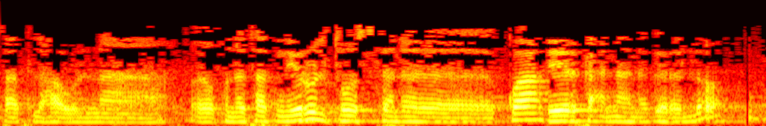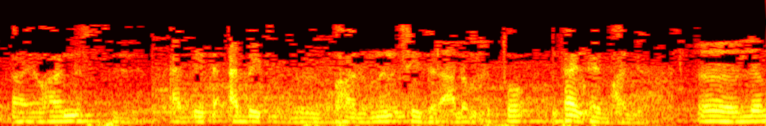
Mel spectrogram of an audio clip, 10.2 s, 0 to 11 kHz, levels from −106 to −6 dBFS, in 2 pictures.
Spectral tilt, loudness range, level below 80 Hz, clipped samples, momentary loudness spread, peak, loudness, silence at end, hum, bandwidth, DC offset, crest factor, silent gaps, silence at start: -11.5 dB/octave; 6 LU; -46 dBFS; under 0.1%; 12 LU; -6 dBFS; -25 LUFS; 0 s; none; 5.8 kHz; under 0.1%; 18 dB; none; 0 s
